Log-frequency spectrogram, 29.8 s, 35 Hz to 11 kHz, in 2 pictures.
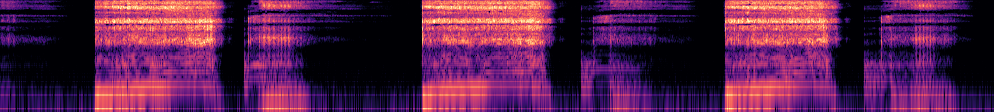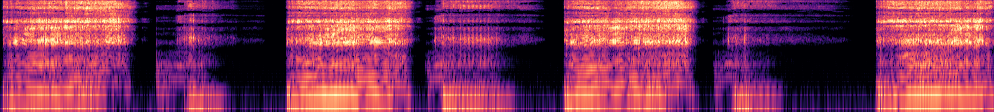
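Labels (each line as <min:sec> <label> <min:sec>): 0:00.0 A person exhales muffledly as the sound fades away. 0:00.3
0:01.3 Rhythmic snoring gradually increases and then fades away. 0:03.4
0:03.6 A person exhales loudly, and the sound fades away. 0:04.7
0:06.3 Rhythmic snoring gradually increases and then fades away. 0:08.3
0:08.7 A person exhales loudly, and the sound fades away. 0:10.1
0:10.8 Rhythmic snoring gradually increases and then fades away. 0:12.7
0:12.9 A person exhales loudly, and the sound fades away. 0:14.5
0:14.9 Rhythmic snoring gradually increases and then fades away. 0:17.0
0:17.2 A person exhales loudly, and the sound fades away. 0:18.5
0:19.1 Rhythmic snoring gradually increases and then fades away. 0:21.2
0:21.3 A person exhales loudly, and the sound fades away. 0:22.9
0:23.3 Rhythmic snoring gradually increases and then fades away. 0:25.4
0:25.5 A person exhales loudly, and the sound fades away. 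0:27.5
0:28.0 Rhythmic snoring gradually increases and then fades away. 0:29.8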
